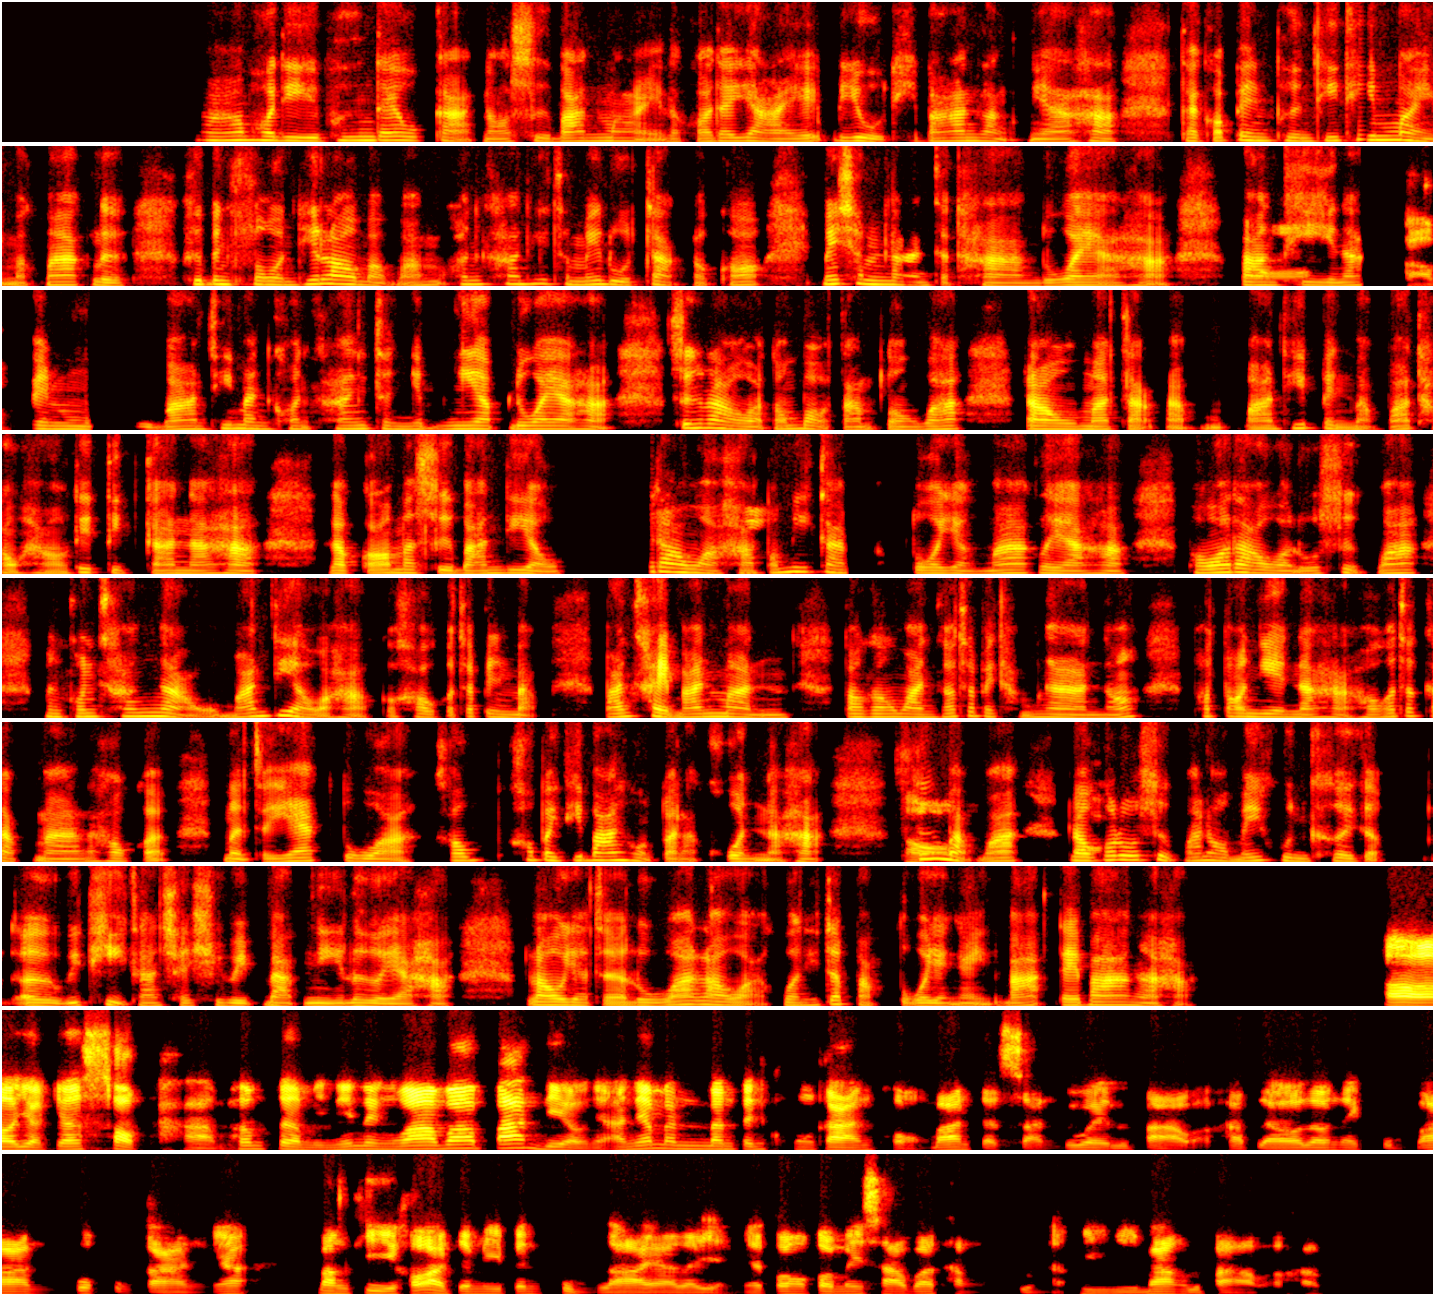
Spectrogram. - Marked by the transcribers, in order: tapping
- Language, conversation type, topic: Thai, advice, ย้ายบ้านไปพื้นที่ใหม่แล้วรู้สึกเหงาและไม่คุ้นเคย ควรทำอย่างไรดี?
